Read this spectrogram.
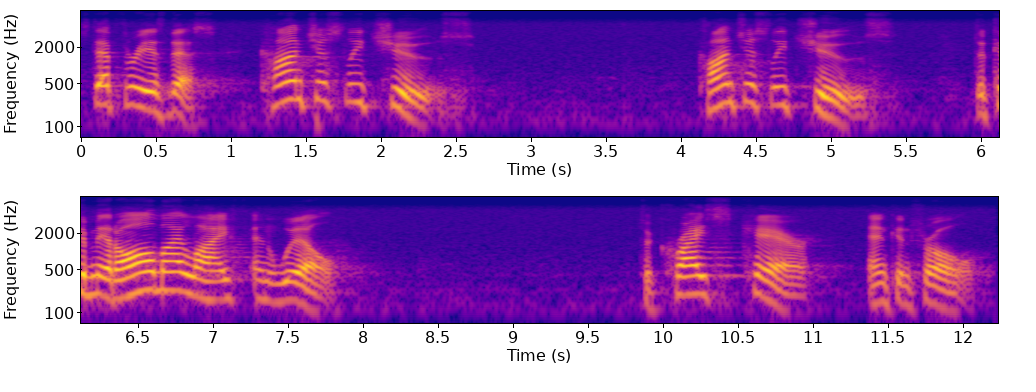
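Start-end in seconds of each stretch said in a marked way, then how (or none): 1.2-12.1 slow, measured reading for note-takers; reading out slowly. Real, not acted. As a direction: read it out slowly so they can fill it in. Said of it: "let me read it to you, and if you'll fill this in".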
